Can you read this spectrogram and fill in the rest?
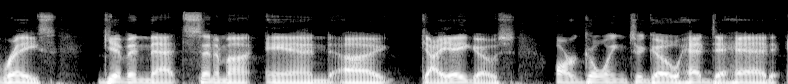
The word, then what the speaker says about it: Gallegos: but Ruben Gallegos, and I might be pronouncing his last Gallegos.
